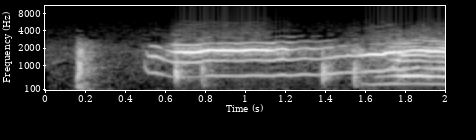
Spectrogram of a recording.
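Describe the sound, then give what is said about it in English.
A tortoiseshell cat meows twice in drawn-out, tonal cries after a brief soft sound, the second meow holding steady and clear to the end. “you didn't tell me you had a cat. Oh, didn't I? Well, I have. Just about the most beautiful tortoiseshell cat I've ever seen.”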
